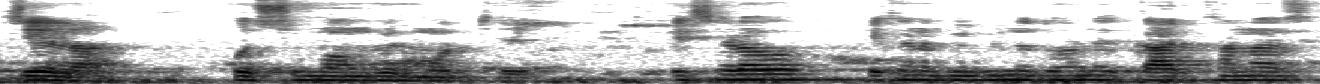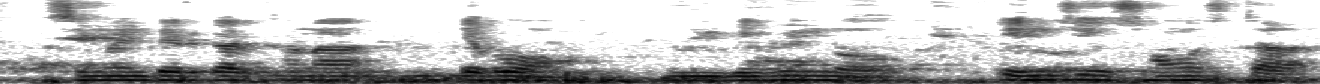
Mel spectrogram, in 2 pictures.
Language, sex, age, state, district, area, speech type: Bengali, male, 45-60, West Bengal, Paschim Medinipur, rural, spontaneous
